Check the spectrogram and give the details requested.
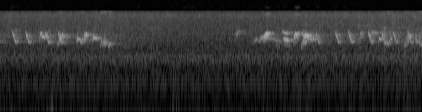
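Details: Red-whiskered bulbul at a trapping site, said to sing well: a fast chattering phrase, a gap of about a second, then a louder burst of tumbling whistled notes that ends in rapid repeated chips.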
